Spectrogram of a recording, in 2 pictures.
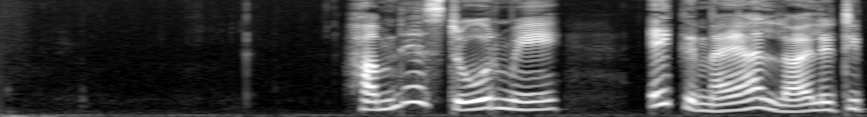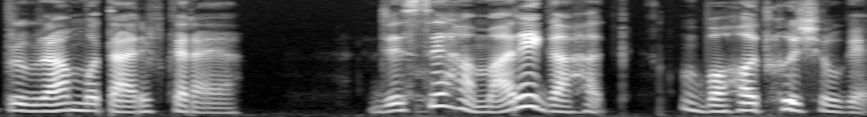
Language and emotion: Urdu, happy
